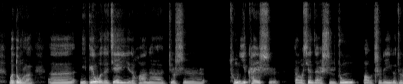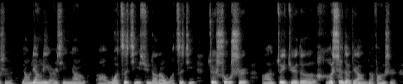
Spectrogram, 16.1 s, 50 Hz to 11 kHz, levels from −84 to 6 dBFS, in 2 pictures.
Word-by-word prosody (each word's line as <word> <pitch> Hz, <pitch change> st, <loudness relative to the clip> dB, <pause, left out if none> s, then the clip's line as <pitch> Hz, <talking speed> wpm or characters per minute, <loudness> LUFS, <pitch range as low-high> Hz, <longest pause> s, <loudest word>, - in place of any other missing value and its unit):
我 -, -, +2 dB
懂 115 Hz, -, +6 dB
了。 105 Hz, +1 st, -8 dB, 0.3 s
嗯， 120 Hz, +1 st, -3 dB
你 140 Hz, -, -2 dB
给 335 Hz, +4 st, +8 dB
我 385 Hz, -, +10 dB
的 125 Hz, -, -3 dB
建 140 Hz, +3 st, +4 dB
议 135 Hz, -, -3 dB
的 120 Hz, -1 st, -6 dB
话 130 Hz, +2 st, -7 dB
呢， 115 Hz, -2 st, -6 dB
就 130 Hz, -, -6 dB
是， 115 Hz, 0 st, -9 dB, 0.5 s
从 -, -, +3 dB
一 170 Hz, -3 st, +3 dB
开 170 Hz, +2 st, 0 dB
始， 155 Hz, -, -6 dB, 0.3 s
到 135 Hz, -2 st, -4 dB
现 150 Hz, -4 st, +1 dB
在 120 Hz, -5 st, -5 dB
始 110 Hz, 0 st, -6 dB
终 155 Hz, +8 st, +4 dB
保 125 Hz, -, -6 dB
持 125 Hz, 0 st, -9 dB
着 125 Hz, -, -5 dB
一 120 Hz, 0 st, 0 dB
个 125 Hz, -, -3 dB
就 120 Hz, 0 st, -6 dB
是， 110 Hz, 0 st, -10 dB, 0.2 s
要 120 Hz, 0 st, -5 dB
量 140 Hz, -2 st, +3 dB
力 125 Hz, -2 st, +1 dB
而 110 Hz, +3 st, -7 dB
行， 110 Hz, +1 st, -6 dB
要 120 Hz, -1 st, -6 dB, 0.2 s
啊， 110 Hz, -2 st, -12 dB
我 125 Hz, 0 st, -3 dB
自 155 Hz, +4 st, +3 dB
己 100 Hz, -, -3 dB
寻 120 Hz, +3 st, -4 dB
找 120 Hz, -, -2 dB
到 120 Hz, 0 st, -3 dB
我 105 Hz, -4 st, -5 dB
自 120 Hz, +4 st, -2 dB
己 105 Hz, -2 st, -9 dB, 0.2 s
最 145 Hz, -3 st, +4 dB
舒 185 Hz, +7 st, +1 dB
适， 105 Hz, -, 0 dB, 0.2 s
啊， 110 Hz, -2 st, -6 dB
最 105 Hz, +9 st, +7 dB
觉 125 Hz, +2 st, +1 dB
得 120 Hz, -1 st, -1 dB
合 120 Hz, +9 st, 0 dB
适 165 Hz, -, +3 dB
的 115 Hz, -4 st, +2 dB
这 120 Hz, -, -3 dB
样 100 Hz, -2 st, -4 dB
的 100 Hz, 0 st, -9 dB
方 110 Hz, +2 st, -6 dB
式， 105 Hz, -1 st, -10 dB
120 Hz, 230 characters per minute, -23 LUFS, 110-130 Hz, 0.5 s, 我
